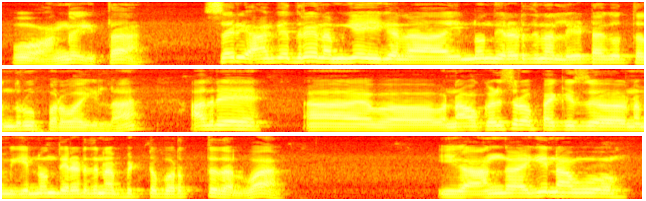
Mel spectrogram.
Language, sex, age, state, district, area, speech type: Kannada, male, 30-45, Karnataka, Vijayanagara, rural, spontaneous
